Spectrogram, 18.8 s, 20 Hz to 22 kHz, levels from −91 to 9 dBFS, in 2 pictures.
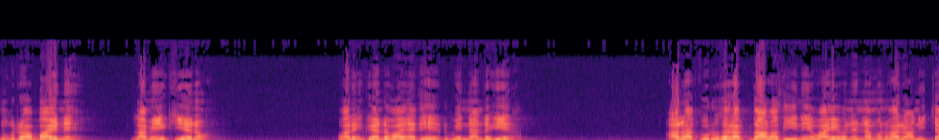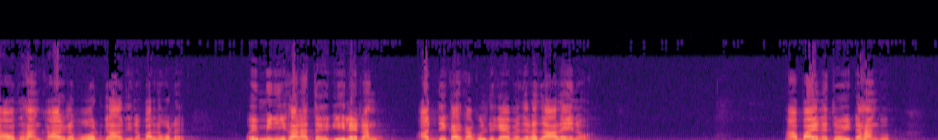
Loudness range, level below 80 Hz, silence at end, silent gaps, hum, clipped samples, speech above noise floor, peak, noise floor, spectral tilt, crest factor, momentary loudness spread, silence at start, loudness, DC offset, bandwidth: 4 LU; -54 dBFS; 0.5 s; none; none; under 0.1%; 39 dB; -2 dBFS; -57 dBFS; -4.5 dB/octave; 18 dB; 8 LU; 0 s; -17 LUFS; under 0.1%; 16 kHz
